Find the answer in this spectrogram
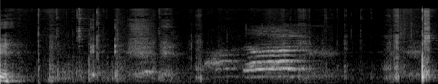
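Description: A child's voice holding a drawn-out, sung vowel for about a second, starting about two seconds in, with a few light clicks and taps around it.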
